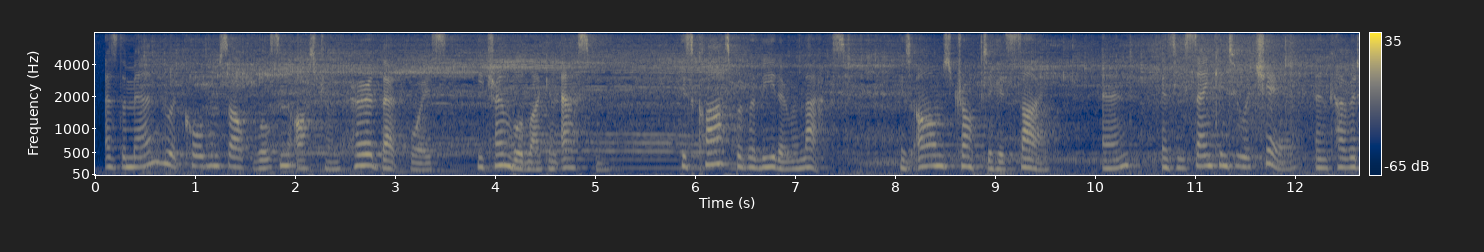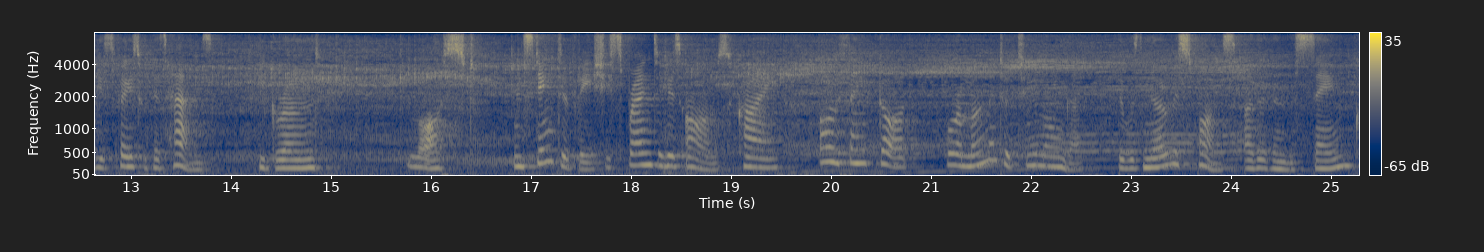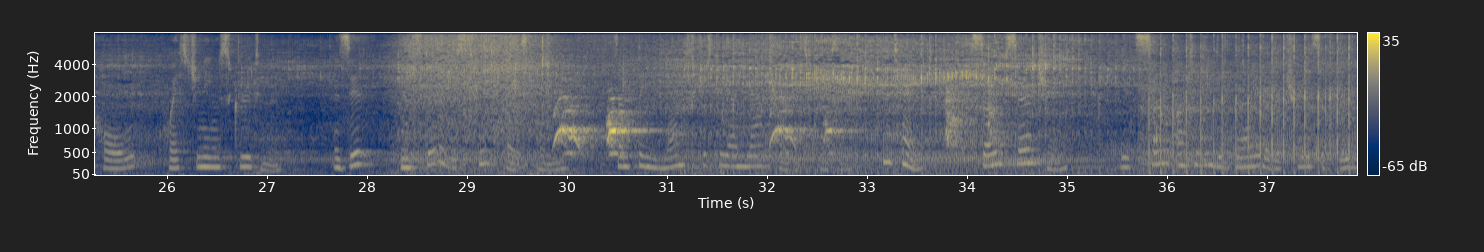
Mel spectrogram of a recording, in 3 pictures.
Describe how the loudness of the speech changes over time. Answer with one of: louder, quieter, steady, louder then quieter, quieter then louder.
steady.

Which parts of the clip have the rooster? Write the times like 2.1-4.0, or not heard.
not heard.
